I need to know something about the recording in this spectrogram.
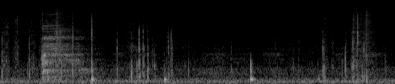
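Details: Footsteps thud softly across a wooden kitchen floor with no squeak or creak, after driving a wedge and scrap-wood block into the gap between joist and floorboard about a foot and a half from the air duct vent.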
